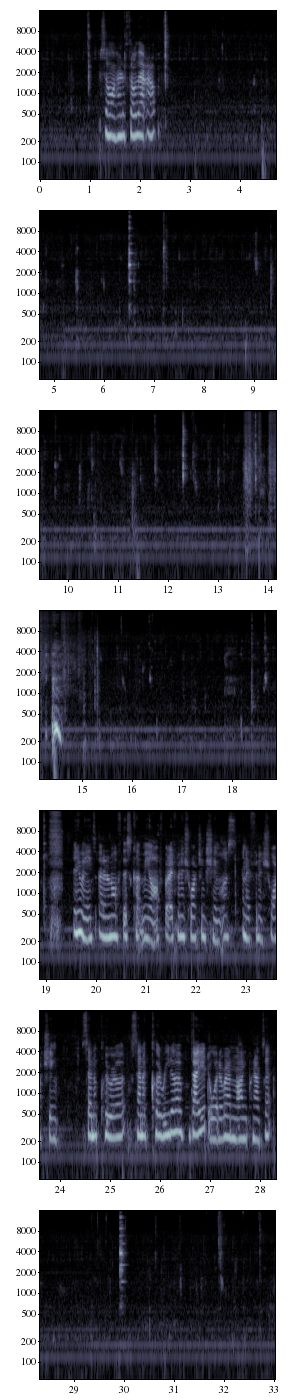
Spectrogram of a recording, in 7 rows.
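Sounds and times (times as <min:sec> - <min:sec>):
soft chewing: 0:03.4 - 0:06.4, 0:08.8 - 0:17.4, 0:18.0 - 0:19.1, 0:28.7 - 0:33.0
rustling: 0:13.5 - 0:15.3.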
